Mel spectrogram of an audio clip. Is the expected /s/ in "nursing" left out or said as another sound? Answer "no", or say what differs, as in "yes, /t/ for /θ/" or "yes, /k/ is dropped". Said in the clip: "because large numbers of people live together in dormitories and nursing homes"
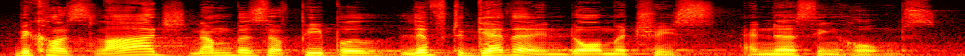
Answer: yes, /θ/ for /s/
